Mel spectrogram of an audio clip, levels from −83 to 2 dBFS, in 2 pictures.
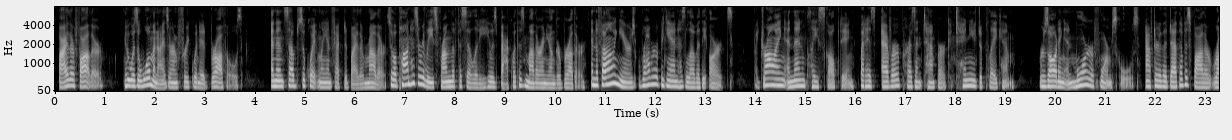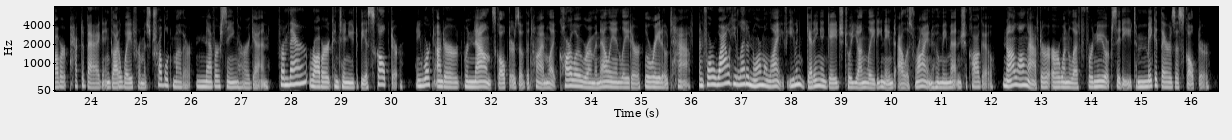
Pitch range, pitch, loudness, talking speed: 160-200 Hz, 175 Hz, -23 LUFS, 190 wpm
